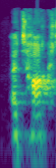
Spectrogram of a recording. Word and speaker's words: Tawk: One thing we added more recently was a talk to live chat. It's spelled TAWK, somewhat like talk, which the Americans should appreciate especially.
